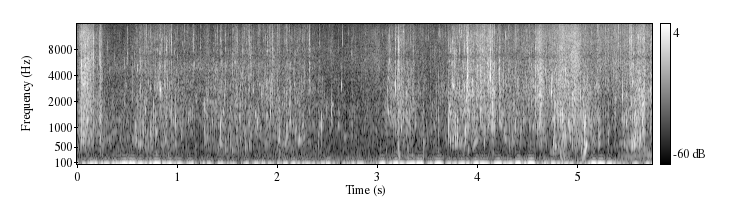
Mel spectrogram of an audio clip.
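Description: Lake water splashing as a hooked redtail catfish thrashes at the surface and is scooped into a landing net, in irregular bursts near the start and again, heavier, about three to five seconds in. A steady low rumble runs underneath.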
